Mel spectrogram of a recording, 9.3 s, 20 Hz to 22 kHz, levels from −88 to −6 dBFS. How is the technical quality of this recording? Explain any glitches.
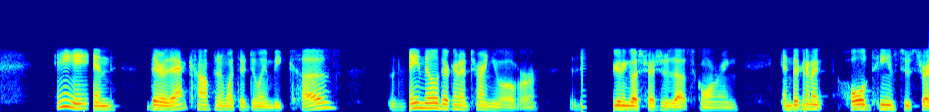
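The recording has four brief dropouts from packet loss with pitch repetition, heard over narrowband telephone audio. The first is at 0.84 to 0.94 s (100 ms), just before "they're that confident what". The second is at 4.02 to 4.10 s (80 ms), before "know they're going to". The third and longest is at 5.82 to 6.14 s (320 ms). The last is at 7.90 to 8.06 s, after "stretches out scoring and". The losses fit 20 ms packets. The receiver repeats the last pitch period to fill each gap, so the short ones sound like a held, buzzy tone. The 320 ms gap fades to silence before the speech cross-fades back. The last event is a scatter of small losses, none longer than 40 ms.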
